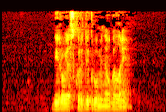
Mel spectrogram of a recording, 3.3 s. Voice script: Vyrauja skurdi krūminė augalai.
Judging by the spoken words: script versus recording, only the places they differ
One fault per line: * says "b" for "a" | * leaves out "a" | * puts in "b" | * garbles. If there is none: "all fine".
all fine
